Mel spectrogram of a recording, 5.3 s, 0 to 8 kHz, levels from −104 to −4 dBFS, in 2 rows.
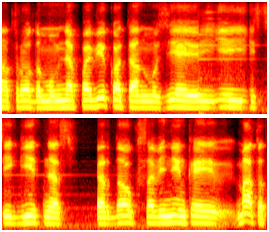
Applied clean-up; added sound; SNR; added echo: neural separator model SepFormer DNS4.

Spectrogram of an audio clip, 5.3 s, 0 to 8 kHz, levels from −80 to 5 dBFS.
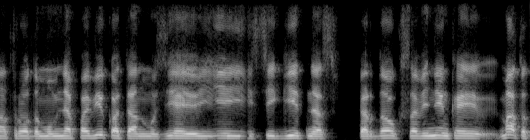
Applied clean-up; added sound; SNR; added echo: none; none; none; none.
